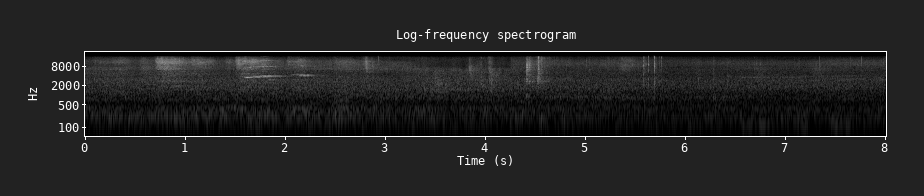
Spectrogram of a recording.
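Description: Rewound Almonard fan-motor stator energised on the mains, running with a steady rumbling hum. A few sharp crackles of sparking come from the winding about halfway through.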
